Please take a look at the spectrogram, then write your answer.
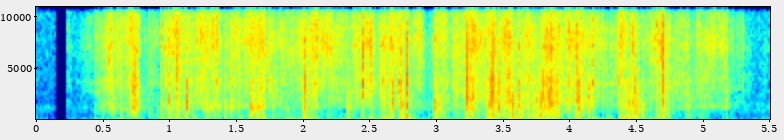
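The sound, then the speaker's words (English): Paper wrapping on parcels crinkles and rustles steadily for several seconds as they are opened, with dense, crackly bursts and a few sharper tearing sounds, fairly loud, with no voices. “Millie and Molly opened their parcels in a flurry of paper and birds and excitement.”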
